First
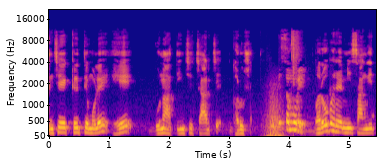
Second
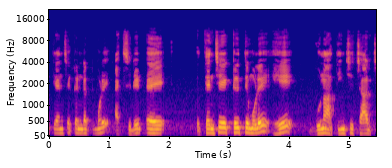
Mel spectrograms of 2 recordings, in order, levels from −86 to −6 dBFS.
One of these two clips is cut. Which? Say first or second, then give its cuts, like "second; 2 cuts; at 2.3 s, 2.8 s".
first; 1 cut; at 3.8 s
